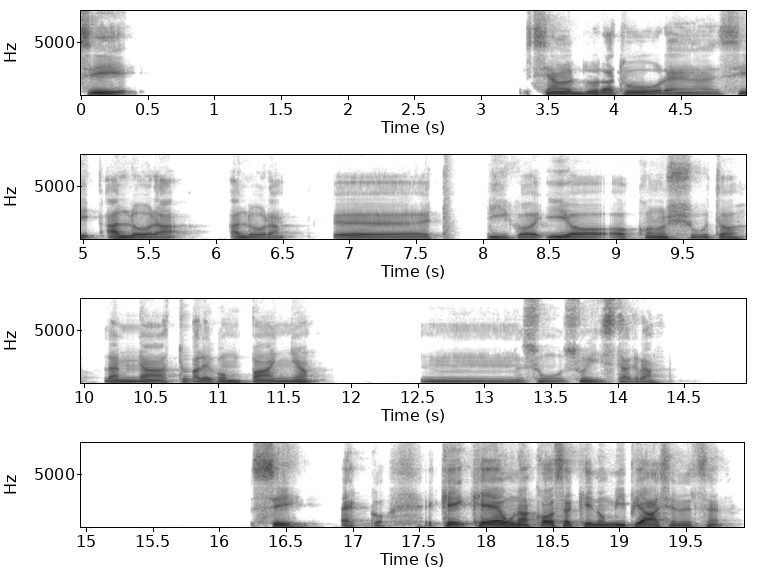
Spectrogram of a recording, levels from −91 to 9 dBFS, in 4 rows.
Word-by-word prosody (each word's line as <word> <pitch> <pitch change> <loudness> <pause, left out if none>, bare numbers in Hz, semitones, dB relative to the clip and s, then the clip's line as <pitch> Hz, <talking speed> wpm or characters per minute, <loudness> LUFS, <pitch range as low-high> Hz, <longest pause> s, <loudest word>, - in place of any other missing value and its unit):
Sì. 135 - +4 2.9
Siano 115 -2 +1
durature. 95 -6 -1
Sì, 110 +7 -5
allora 95 -5 +1 0.4
allora 90 -7 -5 0.4
ehm, 95 -3 -2
t - - -22 0.2
dico, 95 -2 -3
io 120 -5 +4
ho 100 +1 -2
conosciuto 110 0 -4
la 105 - -3
mia 105 -1 0
attuale 100 0 -5
compagna, 105 0 -2 0.8
mhmm, 90 -5 -9
su 90 +3 -10
su 115 - -6
Instagra 95 -8 -8 1.8
Sì, - - +1
ecco, - - -6 0.4
che 160 -3 +5
che 150 -3 +8
è - - +11
una 155 -5 +7
cosa 140 -1 +5
che 125 - +2
non 130 0 +4
mi 125 -2 +4
piace 135 -4 +5
nel 105 -1 -3
sen 105 - -7
105 Hz, 100 wpm, -21 LUFS, 95-115 Hz, 2.9 s, è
